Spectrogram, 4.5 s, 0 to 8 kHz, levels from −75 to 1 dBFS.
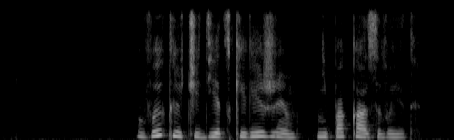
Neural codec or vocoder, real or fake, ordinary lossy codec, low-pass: vocoder, 22.05 kHz, 80 mel bands, WaveNeXt; fake; none; 7.2 kHz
